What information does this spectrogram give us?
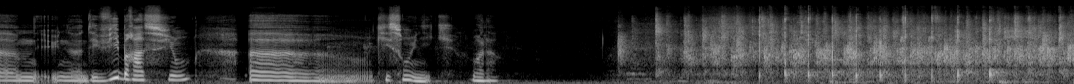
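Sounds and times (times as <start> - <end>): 
speech: 0.0 - 5.1
audience applause: 6.1 - 10.7.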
